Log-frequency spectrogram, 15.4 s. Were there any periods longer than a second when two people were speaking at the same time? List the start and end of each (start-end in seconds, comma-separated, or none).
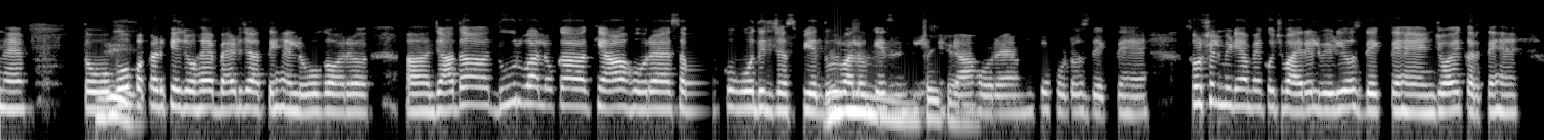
8.3-9.8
